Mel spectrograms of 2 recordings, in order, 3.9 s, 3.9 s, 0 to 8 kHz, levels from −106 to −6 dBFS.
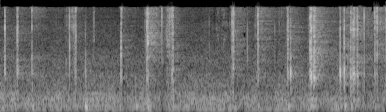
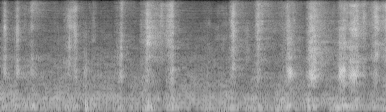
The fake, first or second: second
